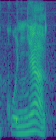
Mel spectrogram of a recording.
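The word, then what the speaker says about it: cognac: de los franceses que se llama coñac y se escribe c o g n a y terminado en c. En francés también GN dañe.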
